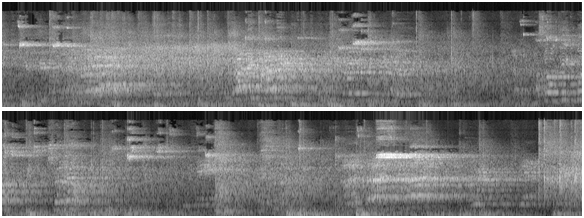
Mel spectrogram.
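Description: A basketball bouncing on a hardwood gym floor during play, with voices calling out over the game at several points, in a gymnasium.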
